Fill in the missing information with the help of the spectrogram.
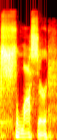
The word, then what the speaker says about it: Schlosser: My guy, Eric Schlossinger, he's got kind of I should probably say his name correctly. Eric Schlosser has kind of an interesting background and upbringing.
